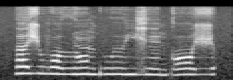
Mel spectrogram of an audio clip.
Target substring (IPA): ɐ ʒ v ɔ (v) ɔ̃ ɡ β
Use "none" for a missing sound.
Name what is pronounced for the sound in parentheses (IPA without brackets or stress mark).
ð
